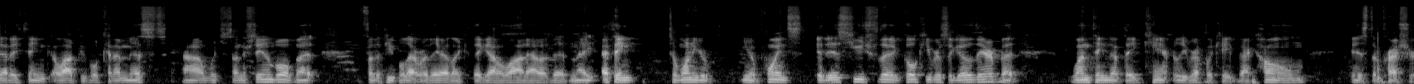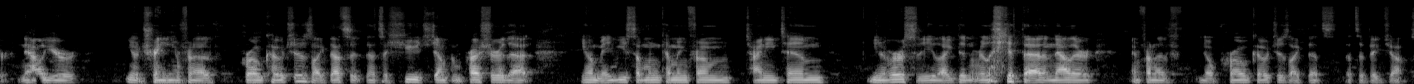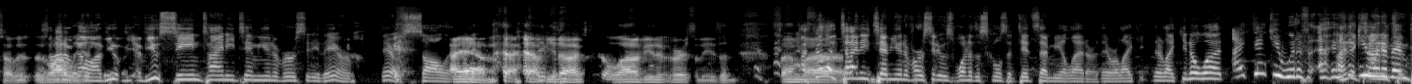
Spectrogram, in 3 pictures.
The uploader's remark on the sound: Live From Convention. Meet US in Exhibit Hall D On Media Row! We are Live At The NWSL Draft in Anaheim CA.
